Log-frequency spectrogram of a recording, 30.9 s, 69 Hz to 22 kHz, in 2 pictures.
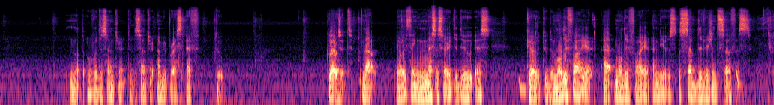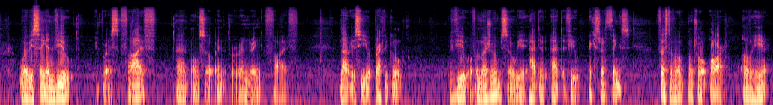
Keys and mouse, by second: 3.8 f, 4.6-7.4 middle drag, 10.6-13.9 drag, 13.9-16.8 middle drag, 16.8 click, 19.1-21.0 drag, 21.4 middle click, 29.9 ctrl+r.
